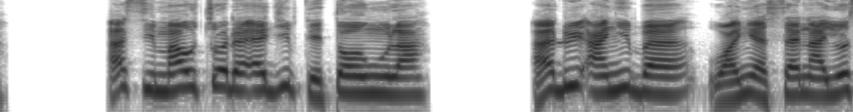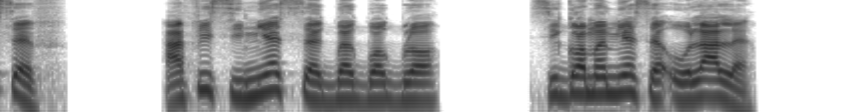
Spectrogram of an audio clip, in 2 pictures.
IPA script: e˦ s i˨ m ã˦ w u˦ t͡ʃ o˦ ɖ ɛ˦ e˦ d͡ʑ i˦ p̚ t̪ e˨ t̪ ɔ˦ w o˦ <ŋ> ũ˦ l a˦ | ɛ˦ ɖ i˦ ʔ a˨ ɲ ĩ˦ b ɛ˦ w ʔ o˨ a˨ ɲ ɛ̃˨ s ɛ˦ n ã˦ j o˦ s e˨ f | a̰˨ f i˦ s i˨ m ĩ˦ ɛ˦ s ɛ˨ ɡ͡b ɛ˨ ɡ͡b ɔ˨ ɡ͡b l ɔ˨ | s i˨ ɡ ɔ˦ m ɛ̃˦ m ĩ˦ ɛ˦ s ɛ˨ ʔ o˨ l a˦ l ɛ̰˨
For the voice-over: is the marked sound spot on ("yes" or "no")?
yes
